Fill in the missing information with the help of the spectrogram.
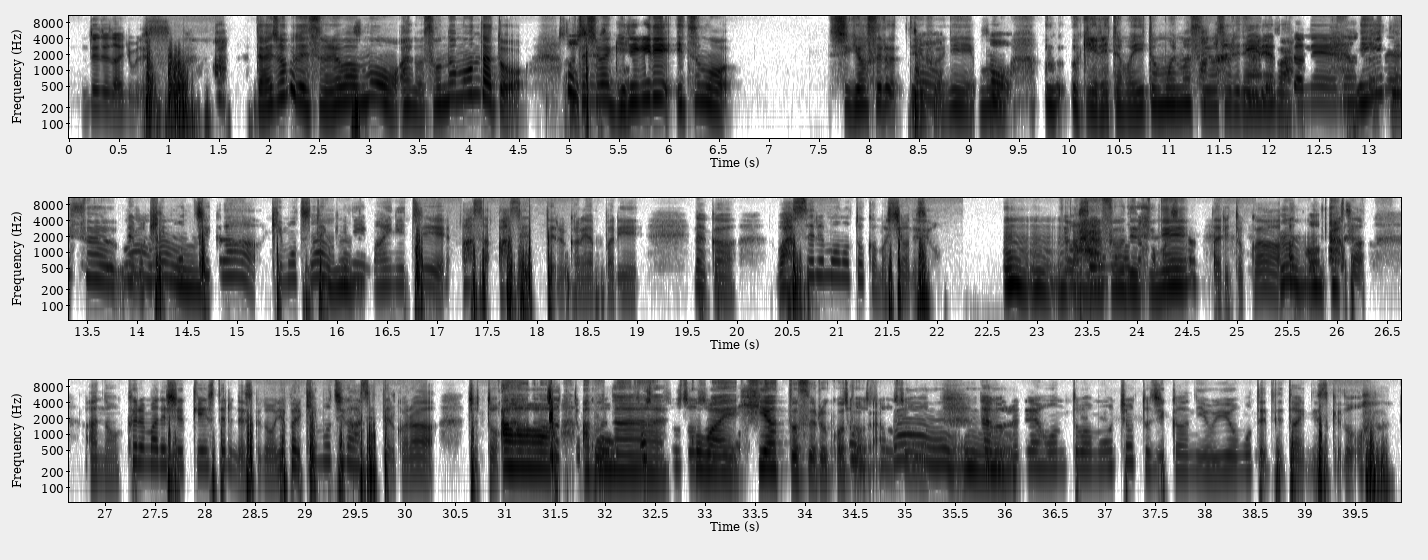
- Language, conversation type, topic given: Japanese, advice, いつも約束や出社に遅刻してしまうのはなぜですか？
- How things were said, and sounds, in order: laugh; other background noise; unintelligible speech; chuckle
